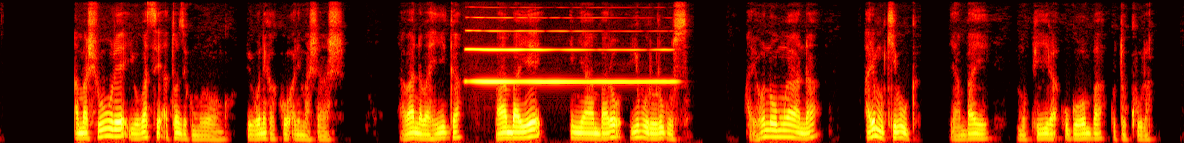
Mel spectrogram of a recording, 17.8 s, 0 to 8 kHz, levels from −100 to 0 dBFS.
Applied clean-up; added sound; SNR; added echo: none; Wind instrument, woodwind instrument; -3 dB; none.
